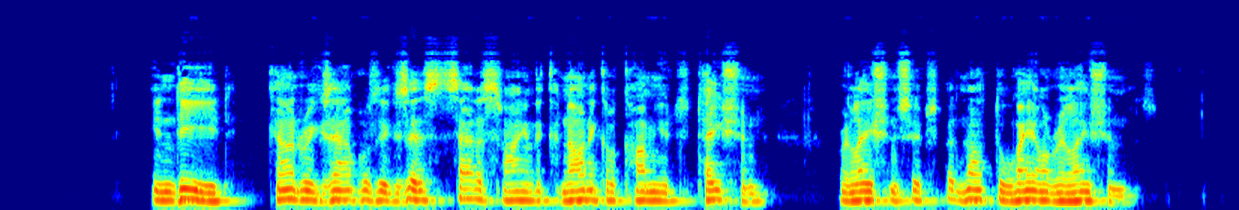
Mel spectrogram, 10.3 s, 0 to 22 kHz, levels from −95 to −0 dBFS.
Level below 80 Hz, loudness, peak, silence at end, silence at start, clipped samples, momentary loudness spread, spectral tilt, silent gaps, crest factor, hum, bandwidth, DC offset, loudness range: -58 dBFS; -23 LUFS; -6 dBFS; 0.9 s; 1.25 s; under 0.1%; 10 LU; -5.5 dB/octave; 2.20-2.24 s, 6.86-6.98 s; 18 dB; none; 8.4 kHz; under 0.1%; 3 LU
